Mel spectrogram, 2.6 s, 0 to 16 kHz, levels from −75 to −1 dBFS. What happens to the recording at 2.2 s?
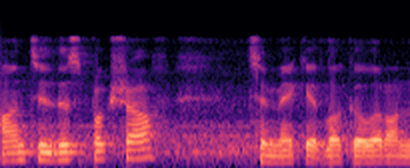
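Nothing goes wrong at 2.2 s; the audio there plays through intact, with no dropout, click, distortion or other fault.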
